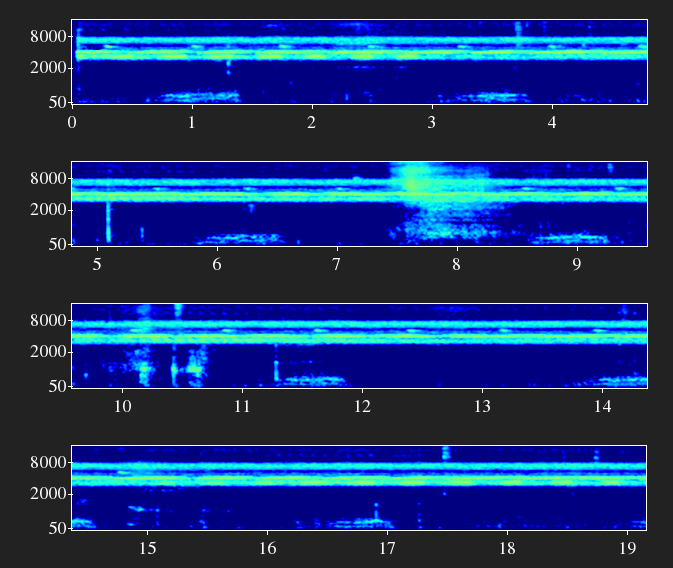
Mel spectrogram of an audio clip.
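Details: Autumn insects singing at night beside a campfire: two steady, unbroken high-pitched trills layered together, with soft low thumps recurring about every two and a half seconds and a brief crackling burst near the middle.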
